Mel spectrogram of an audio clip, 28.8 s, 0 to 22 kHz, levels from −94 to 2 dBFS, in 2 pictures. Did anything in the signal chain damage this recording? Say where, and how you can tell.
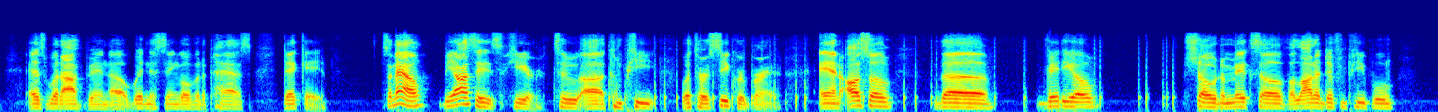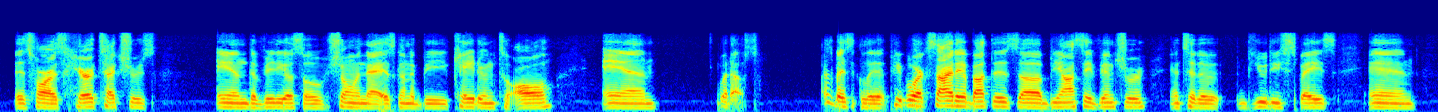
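Yes. Irregular ticking runs from 5.81 to 12.42 s, about 7 clicks per second and roughly as loud as the speech. This train of clicks is likely interference or a struggling interface at the analogue or converter stage.

Speech turns rough and synthetic from 9.86 to 12.04 s and from 20.92 to 23.68 s. These are AMR rate drops on the network link, with the AMR-WB codec falling from 12.65 to 6.6 kbit/s.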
